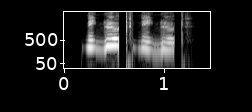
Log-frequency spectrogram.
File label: Korean Sound, ideophones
